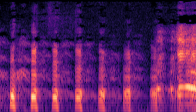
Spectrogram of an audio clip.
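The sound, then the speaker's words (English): A goat bleat from a soundboard: a rapid string of six or seven short, nasal, wavering pulses that run into a longer, louder, rising bleat at the end. “I get the soundboard all set up for giving you a bad time tonight, and it winds up, you know, smacking me right back in the face.”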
